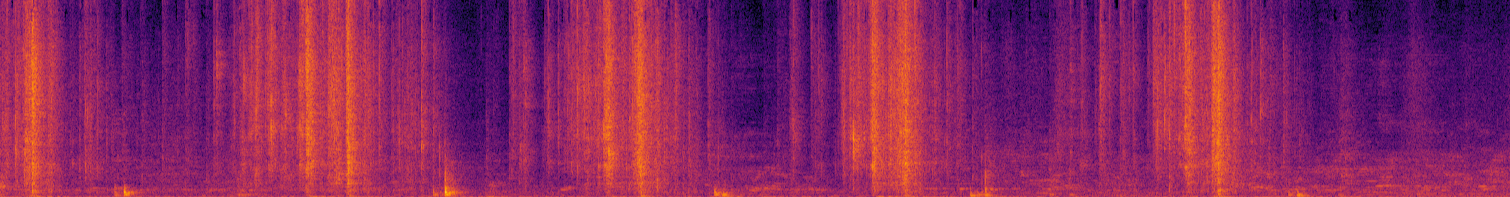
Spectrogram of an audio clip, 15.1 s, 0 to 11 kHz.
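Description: Foil trading-card pack wrappers for 2022 Capstone Baseball being crinkled and torn open in short bursts every few seconds, with soft knocks of packs and cards set down on the table in between.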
